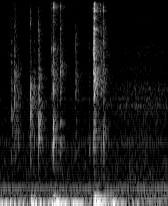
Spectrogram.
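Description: Computer keyboard keys tapped in a quick run of about half a dozen keystrokes typing in a number, the last one the loudest.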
